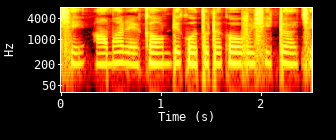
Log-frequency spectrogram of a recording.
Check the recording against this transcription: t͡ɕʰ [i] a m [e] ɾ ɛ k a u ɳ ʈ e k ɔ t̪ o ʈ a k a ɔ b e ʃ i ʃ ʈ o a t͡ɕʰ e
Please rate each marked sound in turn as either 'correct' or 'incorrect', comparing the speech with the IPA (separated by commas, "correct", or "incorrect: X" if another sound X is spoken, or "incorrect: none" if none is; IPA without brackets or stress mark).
incorrect: e, incorrect: a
